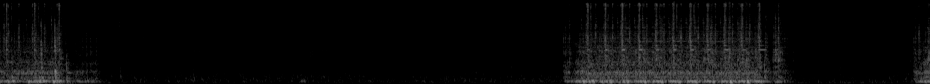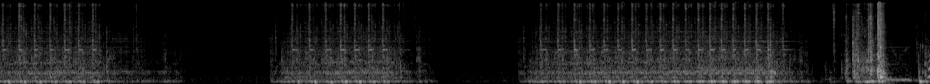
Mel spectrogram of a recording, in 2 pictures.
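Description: A sewing machine stitches a quilt block seam in five bursts of rapid, even whirring, close and loud, separated by quiet pauses.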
